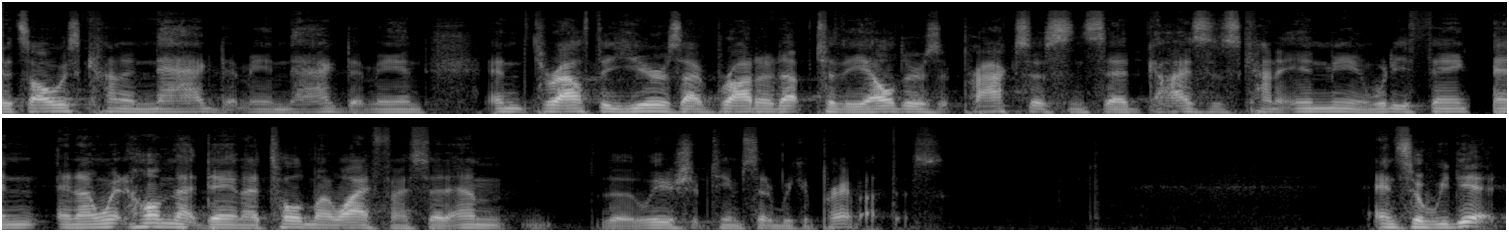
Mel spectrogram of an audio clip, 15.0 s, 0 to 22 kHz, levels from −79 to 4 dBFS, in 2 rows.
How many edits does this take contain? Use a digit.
1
